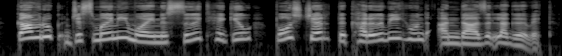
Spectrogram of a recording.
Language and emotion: Kashmiri, neutral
